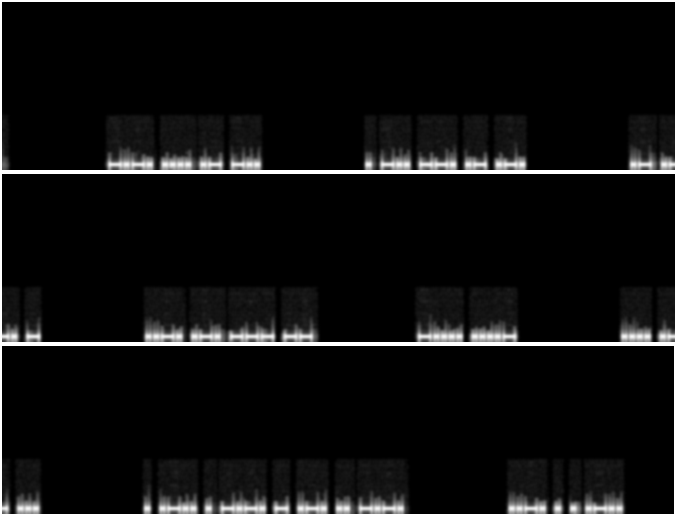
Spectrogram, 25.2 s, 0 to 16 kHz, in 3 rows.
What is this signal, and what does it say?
Morse code, heard as a keyed tone, about 25 wpm, 550 Hz. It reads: CHAD EDGAR ART FROM 64 HAS ELECTRIC FEEL
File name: Ultimate Word List / 25WPM Ultimate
